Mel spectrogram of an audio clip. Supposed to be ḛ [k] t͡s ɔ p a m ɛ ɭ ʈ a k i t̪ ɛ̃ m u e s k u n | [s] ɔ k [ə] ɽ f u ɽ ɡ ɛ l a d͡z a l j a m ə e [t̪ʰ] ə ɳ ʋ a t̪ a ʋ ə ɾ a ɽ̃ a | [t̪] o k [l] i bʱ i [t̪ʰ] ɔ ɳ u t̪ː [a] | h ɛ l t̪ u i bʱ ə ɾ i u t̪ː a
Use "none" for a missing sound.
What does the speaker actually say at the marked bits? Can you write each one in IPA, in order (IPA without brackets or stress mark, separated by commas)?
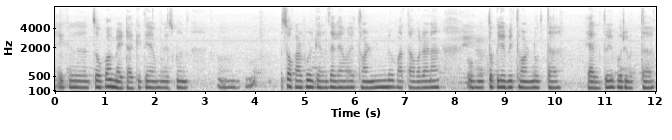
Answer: k, s, a, t̪ʰ, t̪, l, t̪ʰ, a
